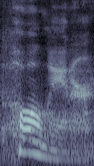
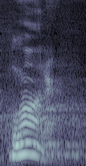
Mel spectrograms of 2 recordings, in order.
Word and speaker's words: Paulaner: honor nobody knows but it looks like Paul Manor and that's the way a lot of people in the states pronounce it but well we're not going to do that whole honor pull honor so right back down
